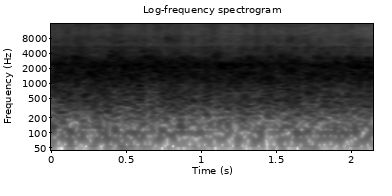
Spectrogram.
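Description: Steady, dense clapping from a congregation at a communal worship gathering, continuous and loud for the whole stretch with no voices over it.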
